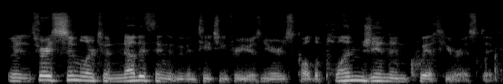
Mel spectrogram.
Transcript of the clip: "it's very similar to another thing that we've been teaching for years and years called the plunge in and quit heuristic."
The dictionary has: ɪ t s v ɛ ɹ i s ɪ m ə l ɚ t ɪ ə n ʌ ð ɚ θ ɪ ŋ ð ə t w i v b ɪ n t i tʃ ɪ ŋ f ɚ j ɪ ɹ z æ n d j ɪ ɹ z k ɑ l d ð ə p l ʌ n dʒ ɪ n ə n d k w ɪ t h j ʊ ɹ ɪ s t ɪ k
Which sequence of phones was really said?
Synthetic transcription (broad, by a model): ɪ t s v ɛ ɹ i s ɪ m l ɚ t ɪ ə n ʌ ð ɚ θ ɪ ŋ ð ə t w i v b ɪ n t i tʃ ɪ ŋ f ɚ j ɪ ɹ z n j ɪ ɹ z k ɑ l d ð ə p l ʌ n dʒ ɪ n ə n k w ɪ t h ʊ ɹ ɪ s t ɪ k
